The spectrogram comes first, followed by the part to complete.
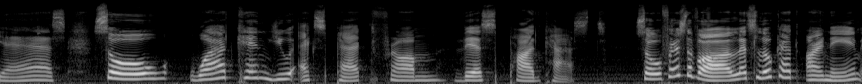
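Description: A woman at a very slow pace, her pitch swinging very widely, on a very clean recording with a silent background. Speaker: podcast co-host, lawyer and small business owner. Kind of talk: casual chat.

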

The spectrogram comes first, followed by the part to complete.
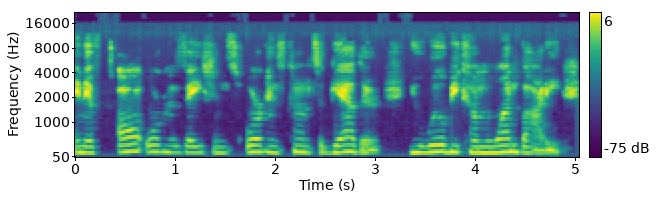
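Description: A woman with a dark, mellow, somewhat breathy voice speaks at a fairly low pitch in a monotone, flat intonation with very even loudness. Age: 30s. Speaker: parish parent coordinator. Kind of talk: radio interview.

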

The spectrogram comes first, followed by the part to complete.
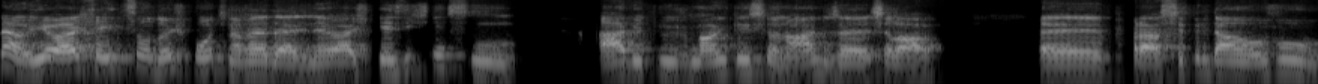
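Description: In a dry, close sound with no echo, a man with a normal speaking voice talks at a moderate pace, his fairly high pitch carrying fairly even intonation. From Northeast Brazil. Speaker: football columnist. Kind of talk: casual chat.

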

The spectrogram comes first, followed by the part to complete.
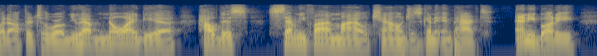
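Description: Over a quiet background, a man with an American accent uses a normal speaking voice at a medium pitch, moving at a moderate pace with fairly even intonation. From Western Massachusetts. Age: 20s. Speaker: podcast host. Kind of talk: interview.

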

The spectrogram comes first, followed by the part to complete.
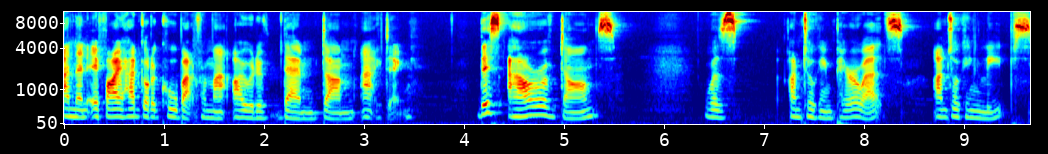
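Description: Recorded very cleanly against a silent background, a woman with a fairly low pitch and a bright, sharp tone speaks at a fairly slow pace with ordinary pitch variation and long, frequent pauses. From England. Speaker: actor. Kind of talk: casual chat.

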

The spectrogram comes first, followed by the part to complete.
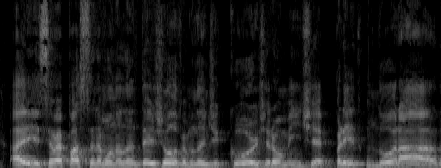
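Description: This man has an ordinary speaking voice, pitched fairly high, with ordinary pitch variation and a fairly quick pace. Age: 20s. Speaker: podcast host. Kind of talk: casual chat.

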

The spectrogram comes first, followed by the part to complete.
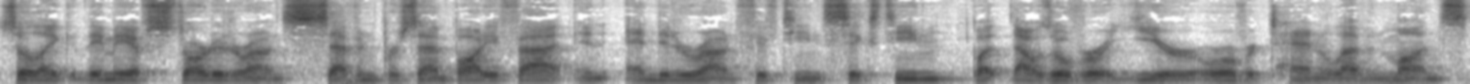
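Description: Fairly even intonation runs through speech delivered at a fairly quick pace. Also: man, very deep, low pitch for a man. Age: 30s. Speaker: fitness author and podcast host. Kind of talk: solo podcast monologue. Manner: casual, many fillers and repetitions.

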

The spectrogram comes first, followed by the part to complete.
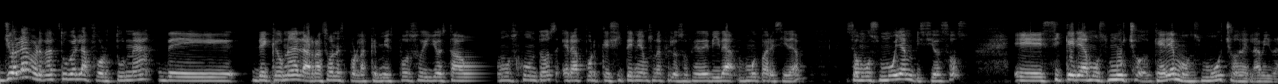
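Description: At a fairly quick pace, a woman with fairly low pitch and ordinary pitch variation talks in a plain, everyday voice. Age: 30s. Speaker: personal finance educator. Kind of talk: interview.

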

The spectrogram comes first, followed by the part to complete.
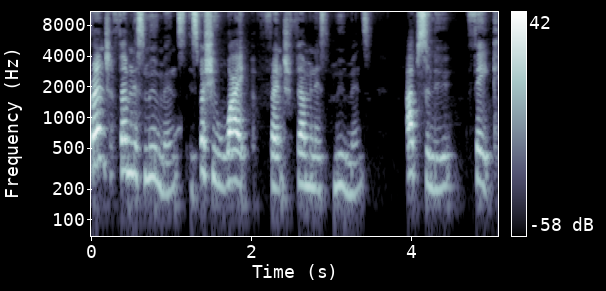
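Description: A woman with a London accent speaks at a moderate pace. Her pitch is fairly high, with ordinary pitch variation. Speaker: student radio host. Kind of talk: casual chat. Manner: animated.

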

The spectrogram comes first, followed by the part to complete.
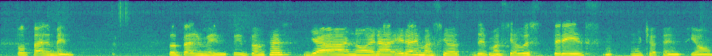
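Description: A woman's normal speaking voice, fairly slow, with ordinary pitch variation. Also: medium pitch for a woman. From Peru, Lima. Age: 30s. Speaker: stand-up comedian and show producer. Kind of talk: casual chat. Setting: home terrace, video call.

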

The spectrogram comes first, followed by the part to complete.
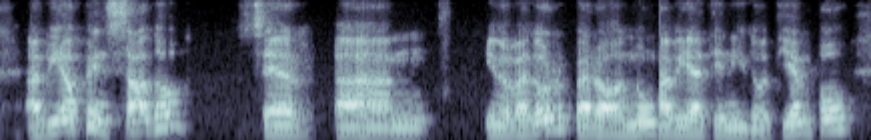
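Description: Speaking very slowly with a non-native accent, a man uses a medium pitch and lively intonation. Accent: foreign accent in Spanish. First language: English (speaking Spanish). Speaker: language teacher. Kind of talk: testimony. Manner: hesitant. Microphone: sound problems.

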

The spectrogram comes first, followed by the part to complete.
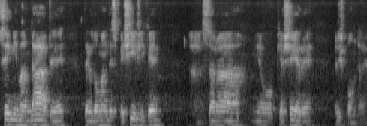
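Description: A man with a medium-pitched, somewhat breathy voice speaks very slowly in a flat monotone, leaving long, frequent pauses. His loudness swings widely, and the room echo is audible. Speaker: spiritual teacher. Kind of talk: recorded video talk. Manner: hesitant, many filler sounds.

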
